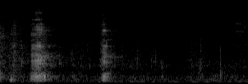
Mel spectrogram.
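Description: American bulldog making two short grunts with her face at a plush toy, the first about a third of a second in and a fainter one about a second in.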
